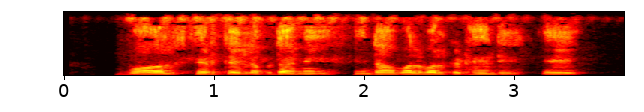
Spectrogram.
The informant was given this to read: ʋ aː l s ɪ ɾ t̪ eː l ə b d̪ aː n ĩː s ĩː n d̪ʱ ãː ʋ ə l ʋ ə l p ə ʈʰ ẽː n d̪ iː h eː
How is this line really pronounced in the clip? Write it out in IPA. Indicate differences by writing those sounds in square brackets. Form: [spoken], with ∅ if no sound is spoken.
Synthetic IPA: ʋ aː l s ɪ ɾ t̪ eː l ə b d̪ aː n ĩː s ĩː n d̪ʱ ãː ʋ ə l ʋ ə l [k] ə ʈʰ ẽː n d̪ iː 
